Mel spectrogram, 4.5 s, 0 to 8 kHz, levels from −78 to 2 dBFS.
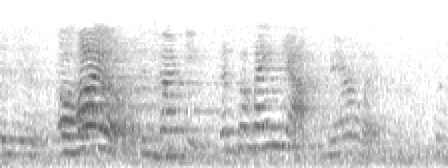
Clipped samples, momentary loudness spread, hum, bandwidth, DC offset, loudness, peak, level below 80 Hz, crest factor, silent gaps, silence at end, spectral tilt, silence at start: under 0.1%; 19 LU; none; 6.4 kHz; under 0.1%; -34 LUFS; -14 dBFS; -68 dBFS; 22 dB; none; 0 s; -1.5 dB/octave; 0 s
